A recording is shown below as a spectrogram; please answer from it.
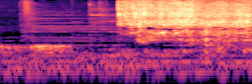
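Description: Water is poured into a pot of washed horse gram, a short trickling splash that starts partway through after a brief tonal sound and then continues briefly at close range.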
